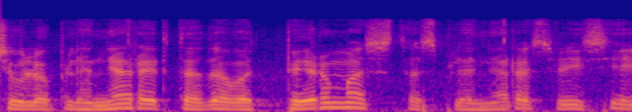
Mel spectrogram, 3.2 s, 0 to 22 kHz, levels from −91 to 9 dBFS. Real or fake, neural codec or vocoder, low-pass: fake; vocoder, 44.1 kHz, 128 mel bands, Pupu-Vocoder; 10.8 kHz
